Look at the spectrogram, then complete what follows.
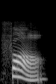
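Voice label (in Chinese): "放" Chinese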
